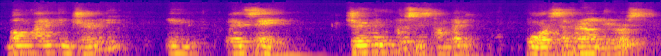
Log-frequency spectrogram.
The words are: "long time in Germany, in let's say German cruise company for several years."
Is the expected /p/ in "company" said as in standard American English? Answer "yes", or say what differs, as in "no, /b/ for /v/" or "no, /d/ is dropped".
no, /b/ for /p/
